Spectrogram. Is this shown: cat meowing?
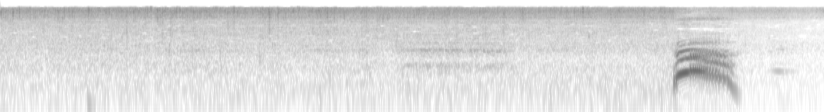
no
